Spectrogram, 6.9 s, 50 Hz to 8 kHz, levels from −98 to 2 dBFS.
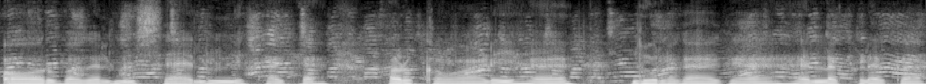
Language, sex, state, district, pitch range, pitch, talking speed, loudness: Hindi, male, Jharkhand, Palamu, 110-120 Hz, 115 Hz, 130 wpm, -16 LUFS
